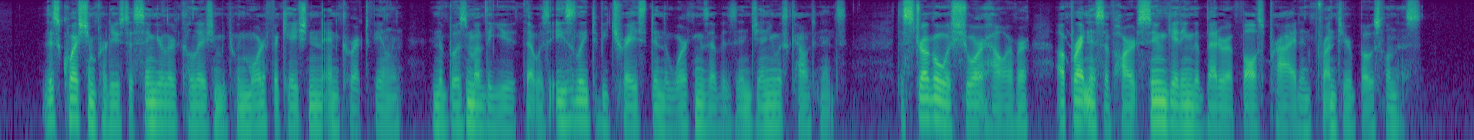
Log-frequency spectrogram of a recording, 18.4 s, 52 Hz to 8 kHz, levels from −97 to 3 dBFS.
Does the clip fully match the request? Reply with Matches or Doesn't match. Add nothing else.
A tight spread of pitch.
Matches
